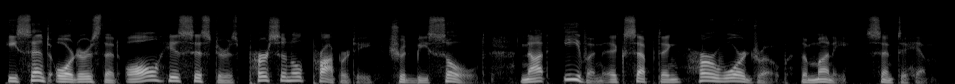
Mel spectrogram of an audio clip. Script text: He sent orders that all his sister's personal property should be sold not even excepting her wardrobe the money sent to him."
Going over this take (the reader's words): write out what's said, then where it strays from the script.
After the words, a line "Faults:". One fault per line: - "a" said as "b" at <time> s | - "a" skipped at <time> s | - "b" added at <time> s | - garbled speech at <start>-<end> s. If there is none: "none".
He sent orders that all his sister's personal property should be sold not even excepting her wardrobe the money sent to him."
Faults:
none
